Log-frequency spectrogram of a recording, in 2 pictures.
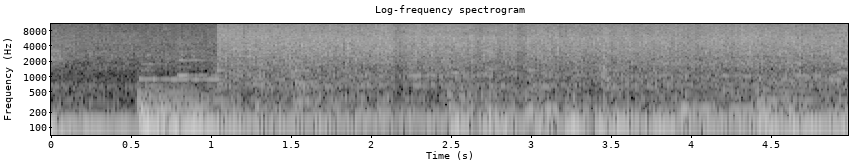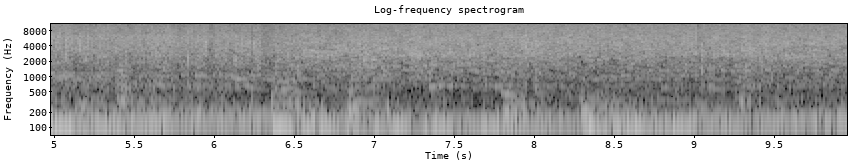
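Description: Pork belly and vegetables sizzling loudly in hot rendered pork fat in a frying pan while being stir-fried. The sizzle jumps up about a second in and stays loud and steady.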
